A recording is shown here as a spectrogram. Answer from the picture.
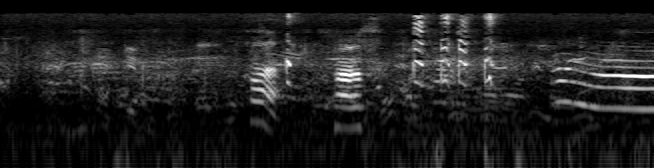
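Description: Unworded voices of people at the ringside: short calls about halfway through, then one long held call near the end, over a low background murmur.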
